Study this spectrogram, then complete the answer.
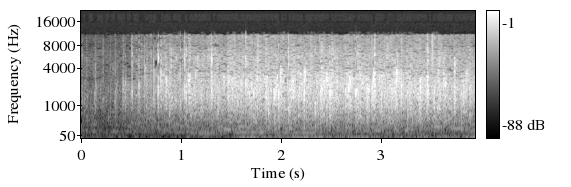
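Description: A video game crowd bursts into sustained applause after a political campaign speech, building quickly from a few claps into a dense, steady wave of clapping and cheering that carries on without pause.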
